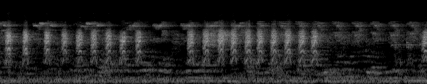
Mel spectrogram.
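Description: Spiderhunter giving rapid runs of sharp, high chipping notes, about six a second, in two bursts split by a brief pause; faint background hiss.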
